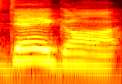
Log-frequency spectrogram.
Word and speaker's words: Dagon: It's Dagon.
